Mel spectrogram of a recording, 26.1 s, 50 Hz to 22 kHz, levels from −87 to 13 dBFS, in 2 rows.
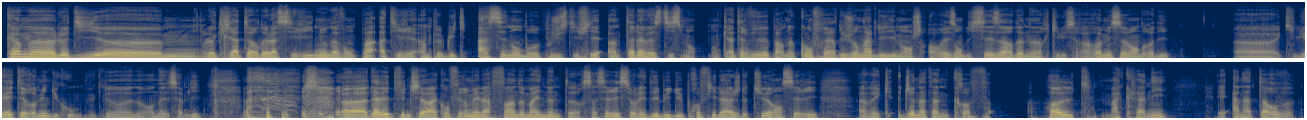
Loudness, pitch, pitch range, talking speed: -21 LUFS, 105 Hz, 95-125 Hz, 190 wpm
